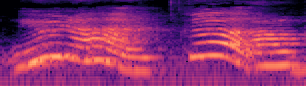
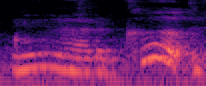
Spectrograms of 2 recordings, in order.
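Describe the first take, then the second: First: It is said loudly, projected outward. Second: It is said at normal, softer volume.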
